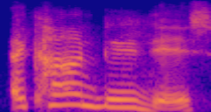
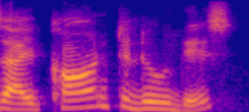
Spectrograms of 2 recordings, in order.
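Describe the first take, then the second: First: The t after n is dropped. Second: The t after n is clearly pronounced. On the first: "they say I can't do this because N T combination, they will silence the T" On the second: "We say sometimes I can't do this"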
